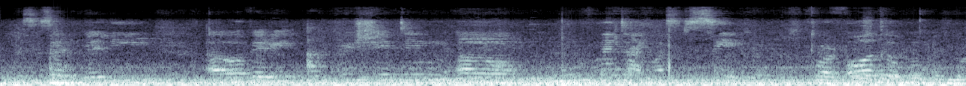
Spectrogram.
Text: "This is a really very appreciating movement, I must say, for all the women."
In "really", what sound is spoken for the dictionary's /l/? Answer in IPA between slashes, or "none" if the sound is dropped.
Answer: /l/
